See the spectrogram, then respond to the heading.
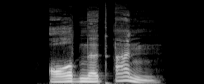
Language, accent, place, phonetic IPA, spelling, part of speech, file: German, Germany, Berlin, [ˌɔʁdnət ˈan], ordnet an, verb, De-ordnet an.ogg
- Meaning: inflection of anordnen: 1. second-person plural present 2. second-person plural subjunctive I 3. third-person singular present 4. plural imperative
